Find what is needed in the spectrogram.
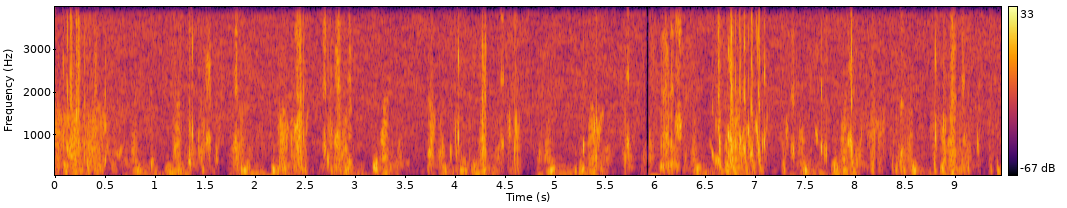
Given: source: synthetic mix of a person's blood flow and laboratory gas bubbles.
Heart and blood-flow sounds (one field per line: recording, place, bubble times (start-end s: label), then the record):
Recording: Doppler ultrasound of blood flow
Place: precordium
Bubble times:
0.00-0.70 s: bubbles
0.93-1.02 s: bubbles
1.17-1.28 s: bubbles
1.30-1.66 s: bubbles
1.77-1.98 s: bubbles
2.21-2.56 s: bubbles
2.67-3.00 s: bubbles
3.71-3.82 s: bubbles
3.86-3.91 s: bubbles
3.93-4.17 s: bubbles
4.24-4.34 s: bubbles
4.45-4.67 s: bubbles
5.17-5.50 s: bubbles
5.67-5.80 s: bubbles
6.03-6.28 s: bubbles
6.54-7.14 s: bubbles
7.25-7.41 s: bubbles
7.60-7.76 s: bubbles
7.90-8.07 s: bubbles
8.11-8.31 s: bubbles
8.35-8.54 s: bubbles
8.76-9.18 s: bubbles
9.21-9.28 s: bubbles
9.33-9.47 s: bubbles
From the record:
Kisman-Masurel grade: 342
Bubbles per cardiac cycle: rolling drumbeat, 9 or more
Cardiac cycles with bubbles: 100%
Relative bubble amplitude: moderate (0.250 to 0.450)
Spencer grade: 3 (all of the cardiac periods contain showers or single bubble signals, but not dominating or overriding the cardiac motion signals)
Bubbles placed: only in the low amplitude regions of the cardiac cycle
